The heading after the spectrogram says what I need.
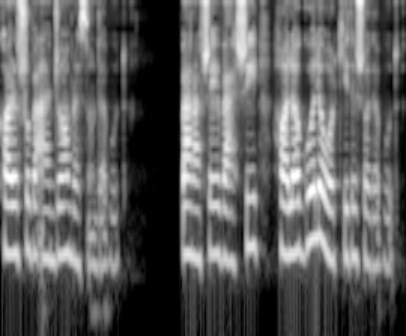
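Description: A woman narrating a novel aloud as an audiobook reader, calm and measured. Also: mid-range voice, vocal fry. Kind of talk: scripted literary narration.

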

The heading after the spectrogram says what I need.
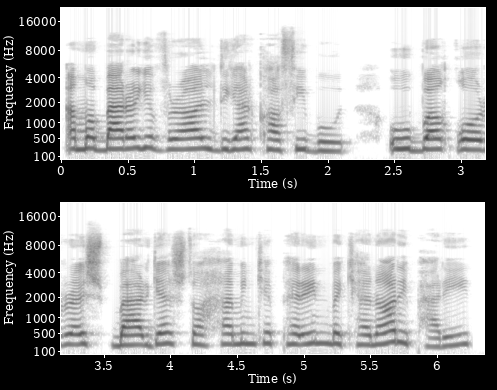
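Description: A woman narrating a storybook audiobook in a steady, measured reading. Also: mid-range voice, clean tone.

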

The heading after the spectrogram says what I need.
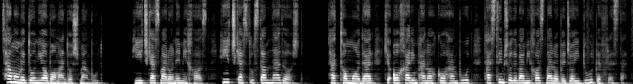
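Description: Calm woman reading an audiobook. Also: mid-range voice. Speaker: narrator. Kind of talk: scripted audiobook narration.

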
